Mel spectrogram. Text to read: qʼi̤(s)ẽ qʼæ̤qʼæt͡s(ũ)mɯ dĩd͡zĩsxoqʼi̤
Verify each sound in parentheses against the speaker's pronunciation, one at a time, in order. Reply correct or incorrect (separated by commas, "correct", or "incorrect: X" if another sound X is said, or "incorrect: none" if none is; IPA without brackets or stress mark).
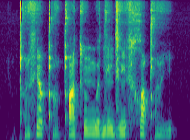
correct, correct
